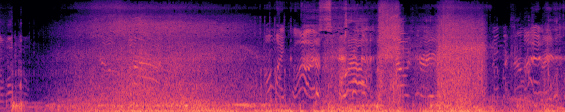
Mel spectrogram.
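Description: Wind rushing over the microphone of a camera mounted on a Slingshot reverse-bungee ride capsule as it is launched into the air, starting suddenly just after the start. The riders' voices yell and laugh over it, loudest between about four and seven seconds in.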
